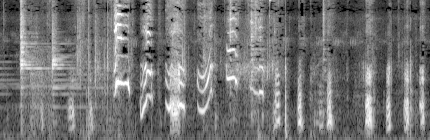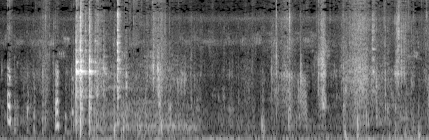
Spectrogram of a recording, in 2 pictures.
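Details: White Baekgu puppy in Cheongdo, Korea, greeting in the morning: high, curving whines and squeaks, then a run of short yips roughly twice per second, fading into quieter rustling.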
